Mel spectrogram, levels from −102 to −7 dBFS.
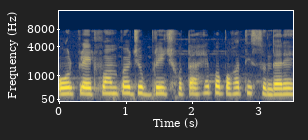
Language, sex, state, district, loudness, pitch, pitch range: Hindi, female, Maharashtra, Mumbai Suburban, -15 LUFS, 220 Hz, 210-230 Hz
